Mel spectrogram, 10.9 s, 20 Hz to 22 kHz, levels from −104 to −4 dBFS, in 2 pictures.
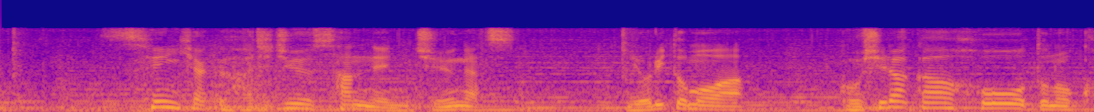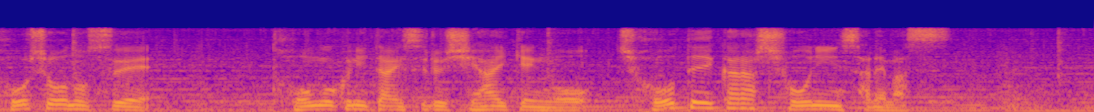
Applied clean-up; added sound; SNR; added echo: none; Boiling; 19 dB; none.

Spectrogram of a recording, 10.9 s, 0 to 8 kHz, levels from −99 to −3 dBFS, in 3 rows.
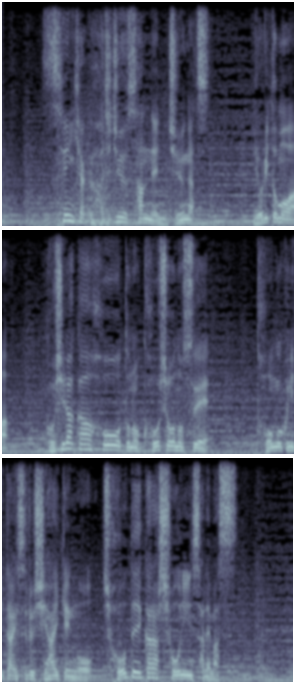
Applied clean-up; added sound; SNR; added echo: none; none; none; none.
